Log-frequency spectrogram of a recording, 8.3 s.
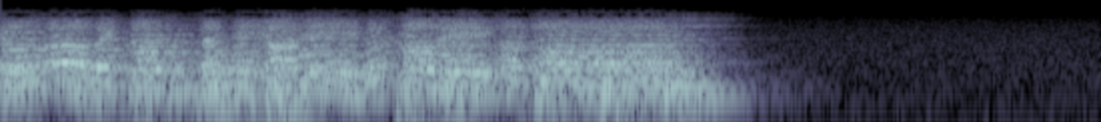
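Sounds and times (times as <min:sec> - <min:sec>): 
army song band and chorus: 0:00.0 - 0:05.8.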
